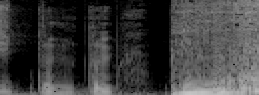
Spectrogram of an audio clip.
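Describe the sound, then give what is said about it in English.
A loud, buzzy fart sound effect blares in after a few short voiced bursts, sitting low and thick over a dense, full-sounding hip-hop beat for the rest of the moment. “There's a sound in the beat. Ooh, that. The fart sound? The fart noise, yeah, it totally.”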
